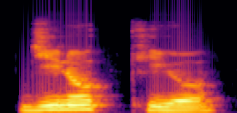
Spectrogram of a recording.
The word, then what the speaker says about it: ginocchio: উদাহরণ ginocchio, G plus I G, NOC knock, CHI chi o, ginocchio, gelato, G plus E J, L A la, T O to, gelato, gente, G plus E J, N T E, gente.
